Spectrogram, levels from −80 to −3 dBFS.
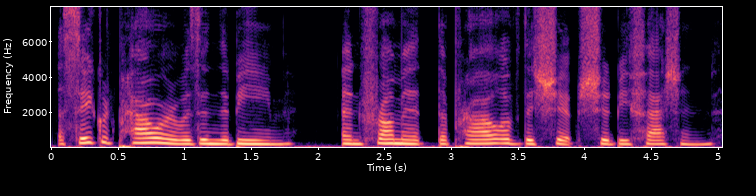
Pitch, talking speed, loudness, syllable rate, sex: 215 Hz, 215 wpm, -16 LUFS, 4.9 syllables/s, female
